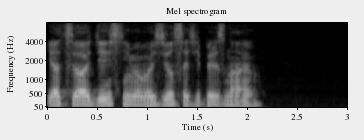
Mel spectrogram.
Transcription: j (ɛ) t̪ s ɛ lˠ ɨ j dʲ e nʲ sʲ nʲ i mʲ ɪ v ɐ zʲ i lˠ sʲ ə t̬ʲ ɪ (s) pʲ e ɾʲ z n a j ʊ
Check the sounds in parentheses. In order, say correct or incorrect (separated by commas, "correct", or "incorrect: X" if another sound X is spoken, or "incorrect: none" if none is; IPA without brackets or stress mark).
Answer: incorrect: a, incorrect: none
